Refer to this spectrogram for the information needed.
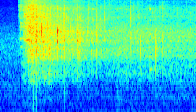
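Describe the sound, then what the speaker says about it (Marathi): Chopped onion drops into hot oil in a pan for a peanut aamti, bursting into a bright, steady sizzle that stays close and fairly loud, with faint stirring clicks and no voices. "चिरलेला कांदा आहे तो टाकणार आहे"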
